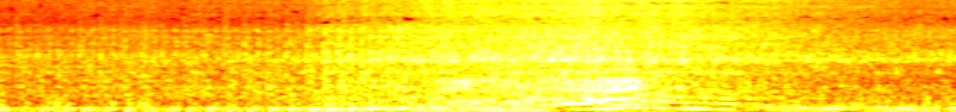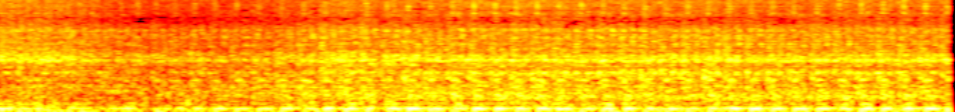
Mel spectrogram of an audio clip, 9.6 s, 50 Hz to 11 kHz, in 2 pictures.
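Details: Suzuki Gixxer single-cylinder after engine sound repair, ridden only 2-3 km: runs steadily, blips up and settles back, with light top-end ticking. Valve clearance is to be set after 400-500 km; normal running.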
